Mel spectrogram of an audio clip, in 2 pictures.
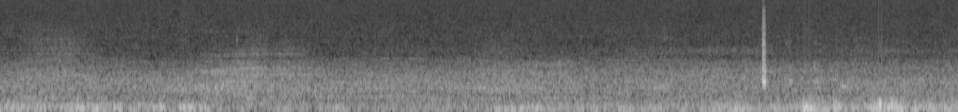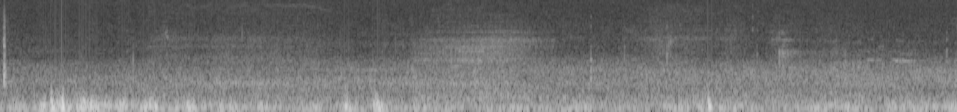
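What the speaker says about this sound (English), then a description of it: "Yeah, it's pretty strong wind." Strong outdoor wind buffets the microphone as a loud, continuous rumbling roar, gusting steadily through the whole stretch with no talk.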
